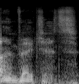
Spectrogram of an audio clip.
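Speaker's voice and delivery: low, deep, growling voice.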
